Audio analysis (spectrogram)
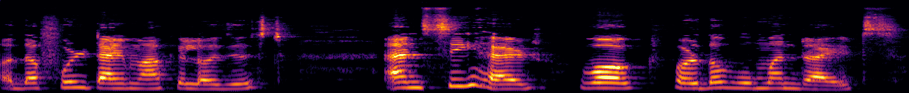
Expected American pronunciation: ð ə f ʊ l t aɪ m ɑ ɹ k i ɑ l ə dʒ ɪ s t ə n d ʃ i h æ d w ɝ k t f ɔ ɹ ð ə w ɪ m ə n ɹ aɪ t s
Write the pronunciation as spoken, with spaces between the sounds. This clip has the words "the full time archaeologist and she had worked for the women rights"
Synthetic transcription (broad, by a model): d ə f ʊ l t aɪ m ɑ ɹ k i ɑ l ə dʒ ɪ s t ə n d s i h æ d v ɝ k t f ɔ ɹ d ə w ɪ m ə n ɹ aɪ t s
